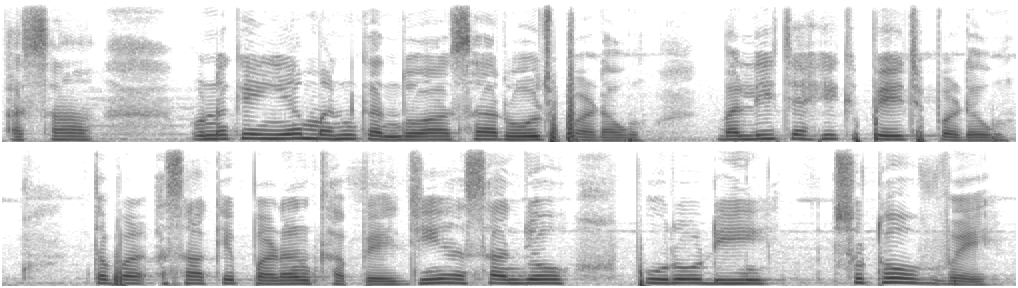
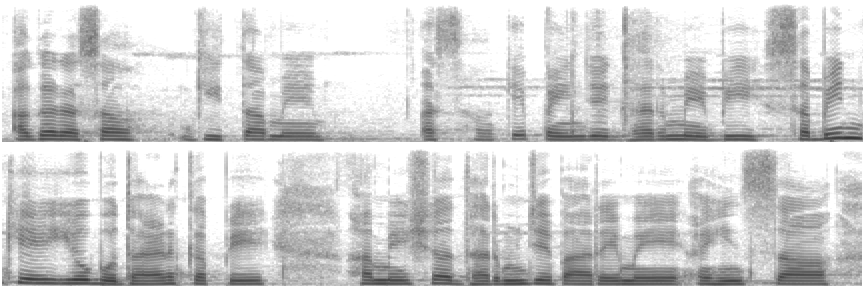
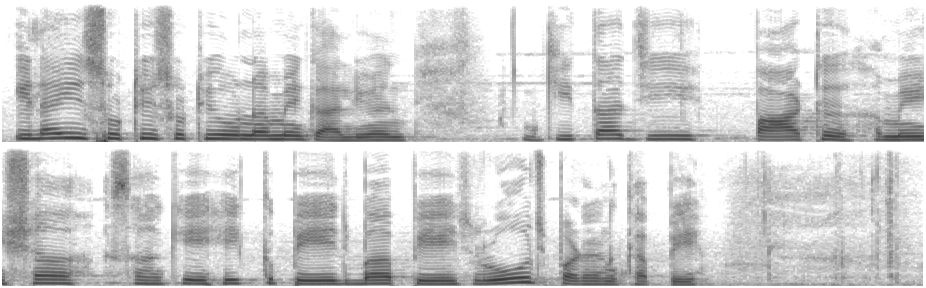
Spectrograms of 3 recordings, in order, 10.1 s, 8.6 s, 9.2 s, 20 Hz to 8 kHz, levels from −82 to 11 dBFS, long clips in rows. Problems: constant background noise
